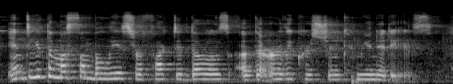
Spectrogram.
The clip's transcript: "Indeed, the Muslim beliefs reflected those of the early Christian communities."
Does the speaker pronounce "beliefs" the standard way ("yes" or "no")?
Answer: no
